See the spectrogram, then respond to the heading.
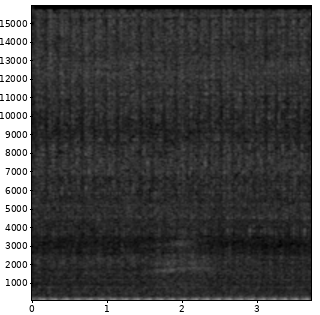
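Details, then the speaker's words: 1975 Chevrolet K20 350 V8, cold start about 22°F after a month and a half sitting, choke on but no high idle set: deep, uneven, lumpy burble at low idle; rough cold idle. "she going poor old Betsy is a little cold"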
